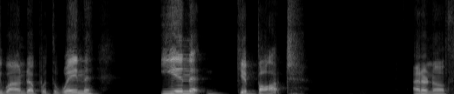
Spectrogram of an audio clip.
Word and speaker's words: Ian: Ian Gibot.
